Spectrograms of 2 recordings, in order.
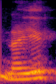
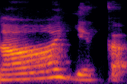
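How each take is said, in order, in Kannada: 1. ಮೊದಲ ಸ್ವರ ಹ್ರಸ್ವ ಇದೆ. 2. ಮೊದಲ ಸ್ವರ ದೀರ್ಘ ಇದೆ. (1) "ನಯಕ ಅಲ್ಲ" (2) "ದೀರ್ಘ ಇದೆ ನೋಡಿ"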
